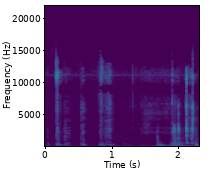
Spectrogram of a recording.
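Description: Handling noise from a camera being adjusted on its overhead stand: a few soft taps and clicks, then a low rumble near the end as the camera is shifted.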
